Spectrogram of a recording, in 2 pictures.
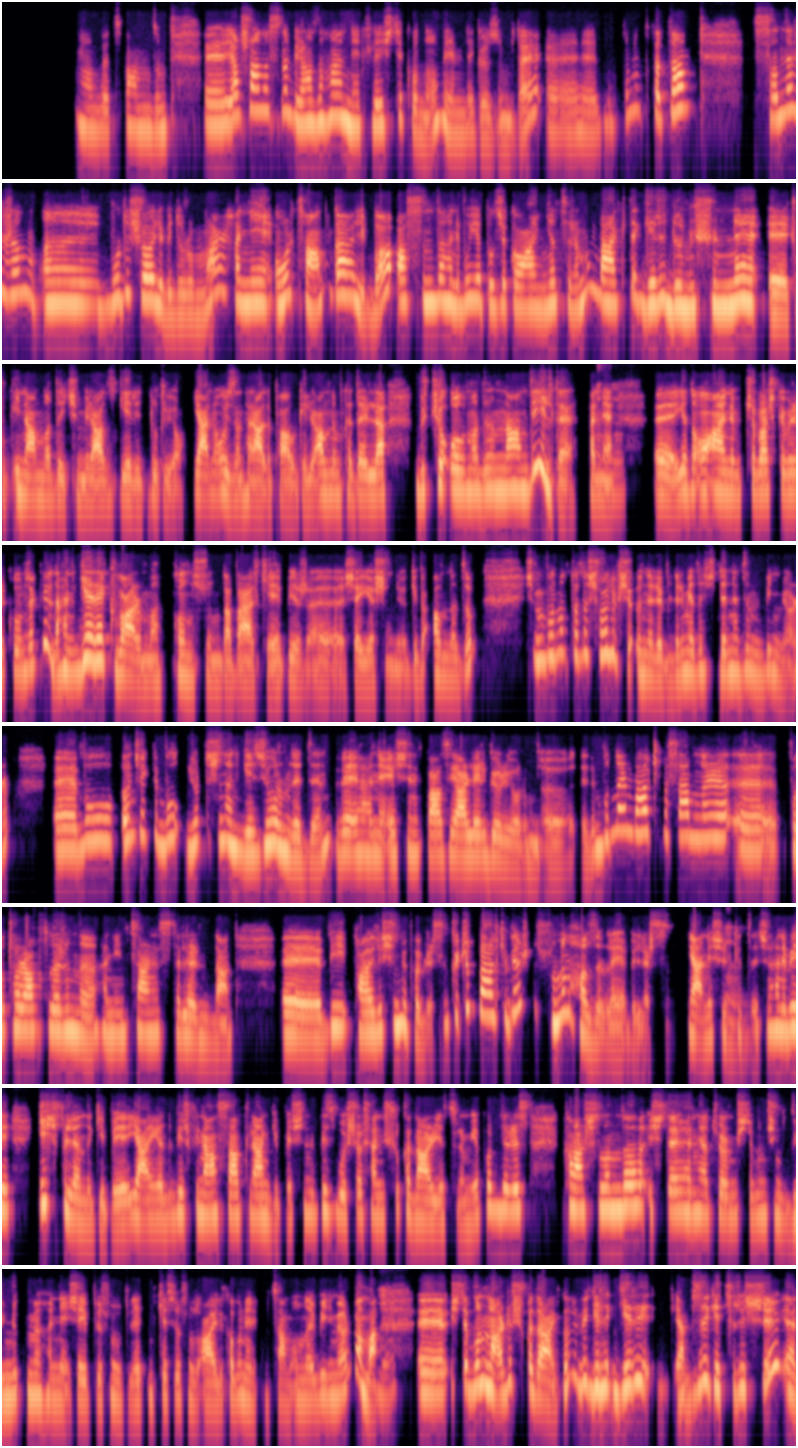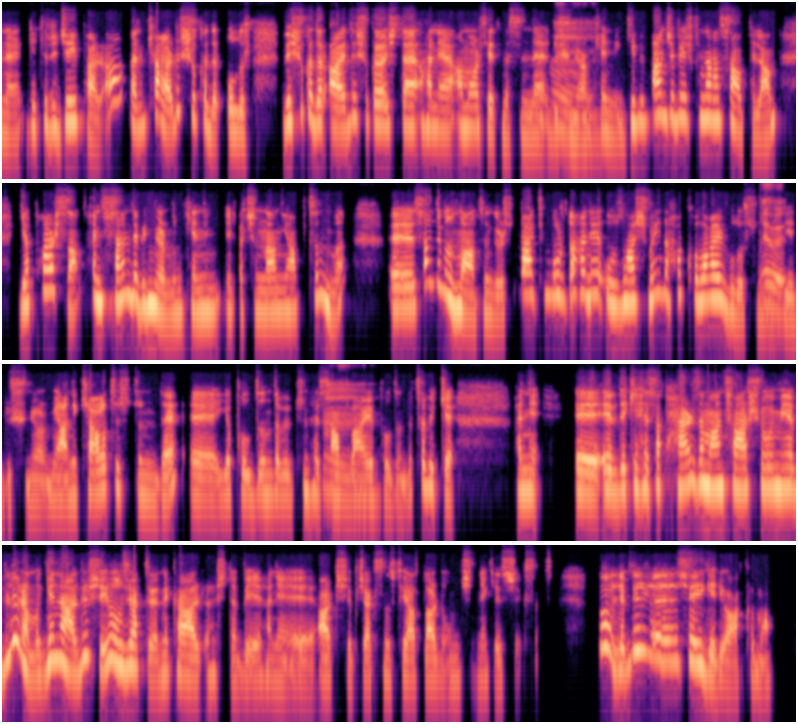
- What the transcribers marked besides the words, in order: other background noise
- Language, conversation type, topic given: Turkish, advice, Ortağınızla işin yönü ve vizyon konusunda büyük bir fikir ayrılığı yaşıyorsanız bunu nasıl çözebilirsiniz?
